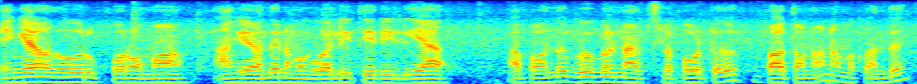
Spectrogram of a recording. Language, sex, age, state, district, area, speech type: Tamil, male, 30-45, Tamil Nadu, Krishnagiri, rural, spontaneous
